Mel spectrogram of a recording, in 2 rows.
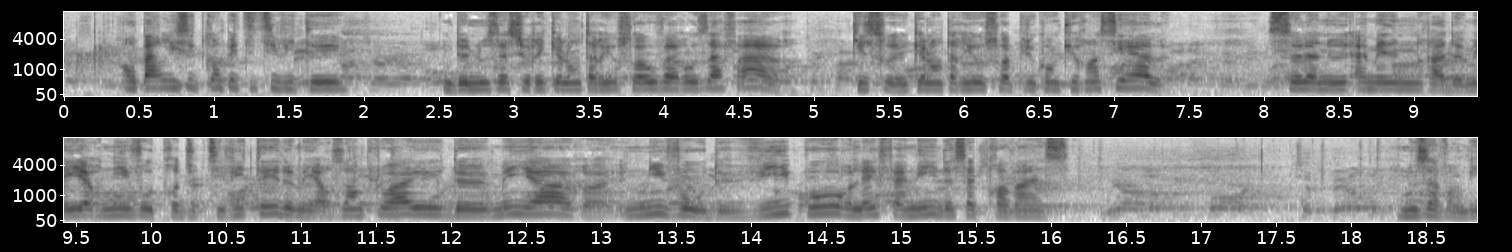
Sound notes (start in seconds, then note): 0.0 applause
